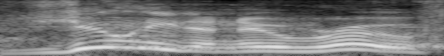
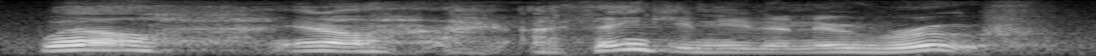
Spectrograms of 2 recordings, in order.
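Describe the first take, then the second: First: It is said firmly and confidently. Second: It is said hesitantly and uncertainly.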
